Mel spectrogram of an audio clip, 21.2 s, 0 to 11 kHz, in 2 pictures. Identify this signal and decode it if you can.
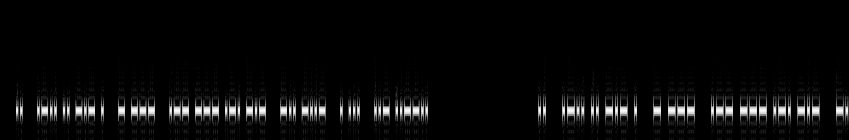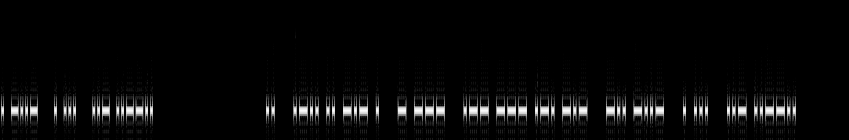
Morse code, heard as a keyed tone, about 40 wpm, 700 Hz. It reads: I LIKE TO WORK DX ES U? I LIKE TO WORK DX ES U? I LIKE TO WORK DX ES U?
